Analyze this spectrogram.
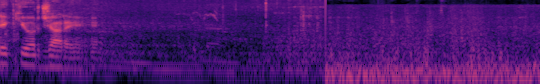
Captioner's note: vehicle moving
